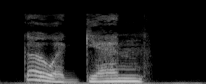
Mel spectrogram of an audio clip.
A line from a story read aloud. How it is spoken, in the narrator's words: the king said very sadly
